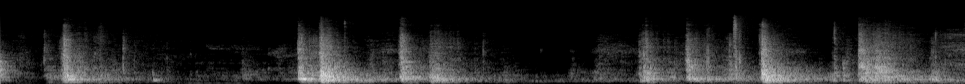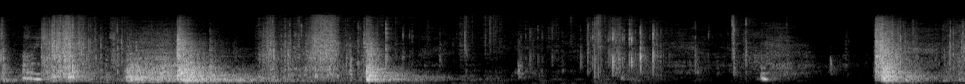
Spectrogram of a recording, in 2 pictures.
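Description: Dishes and pans clink and clatter as they are handled.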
